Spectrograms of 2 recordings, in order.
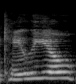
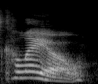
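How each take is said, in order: First: Kaleo as habitual KAY-lee-oh; mispronounced name. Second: Kaleo as kuh-LAY-oh, middle syllable punched; corrected pronunciation. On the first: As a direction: put the stress up front in Kaleo, KAY-lee-oh. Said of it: "probably gonna keep saying Kaleo". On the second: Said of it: "I do know that it's Kaleo". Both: Shown as a demonstration.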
